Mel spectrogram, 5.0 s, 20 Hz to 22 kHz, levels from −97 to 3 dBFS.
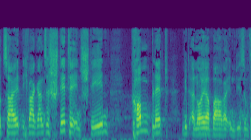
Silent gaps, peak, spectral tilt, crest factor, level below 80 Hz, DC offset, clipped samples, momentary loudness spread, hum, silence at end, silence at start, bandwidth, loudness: none; -2 dBFS; -3.5 dB/octave; 20 dB; -60 dBFS; under 0.1%; under 0.1%; 13 LU; none; 0 s; 0 s; 10.5 kHz; -21 LUFS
